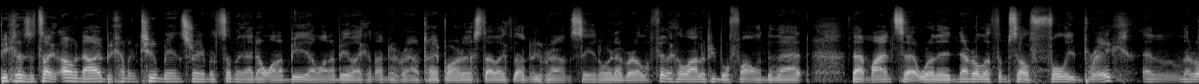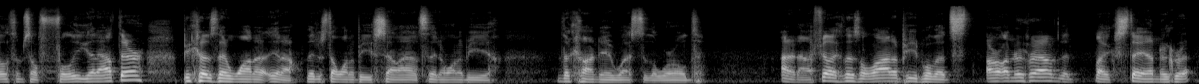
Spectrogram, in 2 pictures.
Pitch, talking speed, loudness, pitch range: 120 Hz, 255 wpm, -23 LUFS, 110-135 Hz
